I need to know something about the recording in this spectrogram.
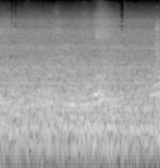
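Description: A wrench clicks against metal.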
